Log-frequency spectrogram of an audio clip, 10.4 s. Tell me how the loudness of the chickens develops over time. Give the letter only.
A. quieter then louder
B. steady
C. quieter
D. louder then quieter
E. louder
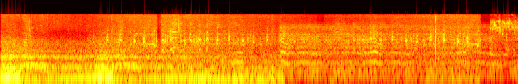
A.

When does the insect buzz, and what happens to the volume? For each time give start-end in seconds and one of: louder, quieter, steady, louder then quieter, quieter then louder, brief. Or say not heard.
0.0-10.3 quieter.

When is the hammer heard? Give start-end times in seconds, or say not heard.
not heard.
